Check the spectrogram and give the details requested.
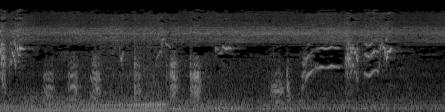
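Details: Singing black-winged myna, recorded as a master to encourage young mynas to sing: scratchy rasps give way to curving, rising and falling whistles, over a low hum and persistent high background hiss.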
